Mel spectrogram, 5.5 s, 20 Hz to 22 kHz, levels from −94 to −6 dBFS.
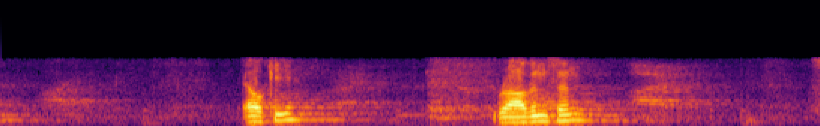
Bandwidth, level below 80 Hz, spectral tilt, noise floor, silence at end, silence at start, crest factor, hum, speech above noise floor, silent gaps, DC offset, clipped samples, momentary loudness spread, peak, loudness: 4 kHz; -48 dBFS; -12 dB/octave; -53 dBFS; 1 s; 1.6 s; 20 dB; none; 40 dB; none; under 0.1%; under 0.1%; 27 LU; 0 dBFS; -15 LUFS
